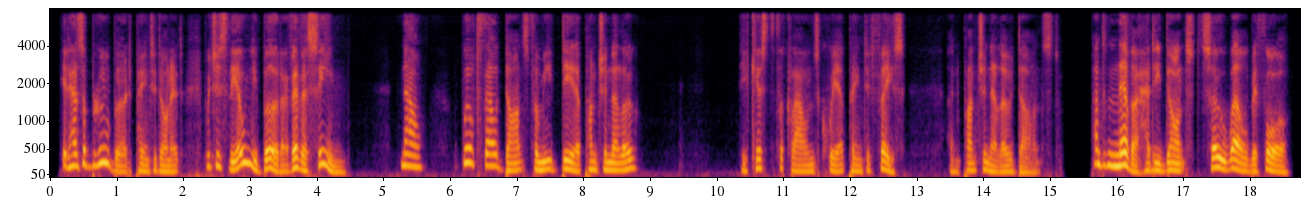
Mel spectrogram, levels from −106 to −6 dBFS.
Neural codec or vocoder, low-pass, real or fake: codec, 16 kHz, 1.1 kbps, Voila-Tokenizer; 7.2 kHz; fake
